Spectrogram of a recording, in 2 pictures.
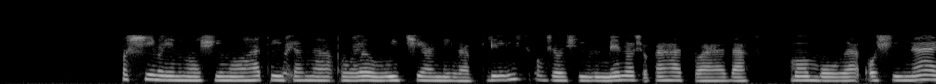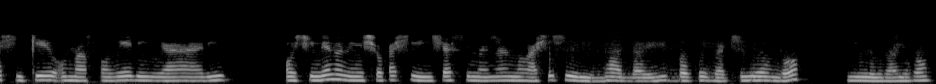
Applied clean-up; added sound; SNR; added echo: neural mask model DeepFilterNet 3.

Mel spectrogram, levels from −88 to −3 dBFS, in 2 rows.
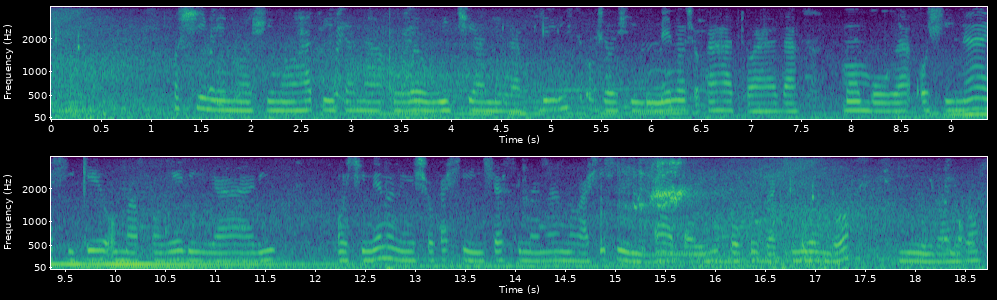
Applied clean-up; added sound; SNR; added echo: none; Car; 1 dB; none.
